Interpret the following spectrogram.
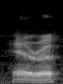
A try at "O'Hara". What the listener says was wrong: Ha! It's an A.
